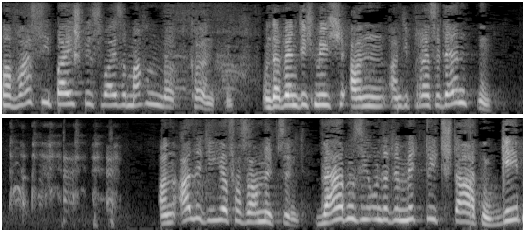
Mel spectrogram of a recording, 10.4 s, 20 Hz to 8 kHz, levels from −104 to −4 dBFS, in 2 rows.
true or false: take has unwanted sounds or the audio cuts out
true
